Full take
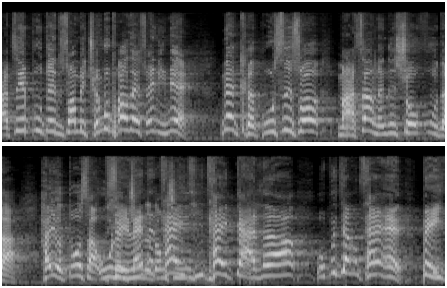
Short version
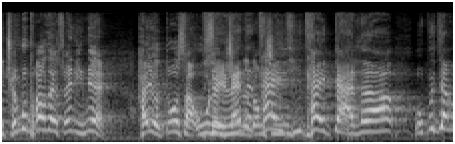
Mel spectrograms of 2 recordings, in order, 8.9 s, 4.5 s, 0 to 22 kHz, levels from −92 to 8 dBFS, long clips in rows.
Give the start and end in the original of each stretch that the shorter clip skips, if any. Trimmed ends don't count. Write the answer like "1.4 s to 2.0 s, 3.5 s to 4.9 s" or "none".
2.0 s to 4.7 s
